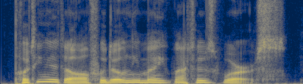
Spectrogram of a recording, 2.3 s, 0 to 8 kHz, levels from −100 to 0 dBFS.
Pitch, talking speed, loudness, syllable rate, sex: 155 Hz, 210 wpm, -17 LUFS, 6.0 syllables/s, male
